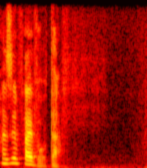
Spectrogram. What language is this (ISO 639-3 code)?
por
